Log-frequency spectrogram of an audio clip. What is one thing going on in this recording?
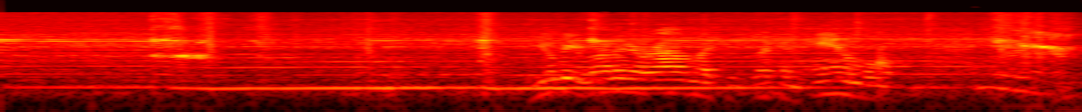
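A juicer motor hums steadily.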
